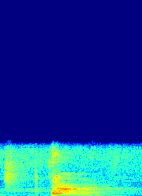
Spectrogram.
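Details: Chart Polski (Polish Greyhound) puppy barking during a test of the puppies' reactions: one short, sharp bark that starts abruptly, then fades, over a faint, steady background hum.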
